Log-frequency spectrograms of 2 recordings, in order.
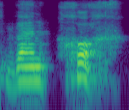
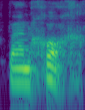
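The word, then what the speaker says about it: Van Gogh: name is pronounced vincent van hoch not go or go van gaach that's the dutch name he's a painter if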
